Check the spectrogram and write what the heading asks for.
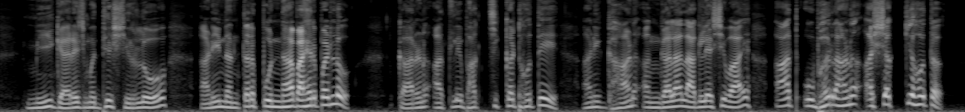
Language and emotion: Marathi, disgusted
